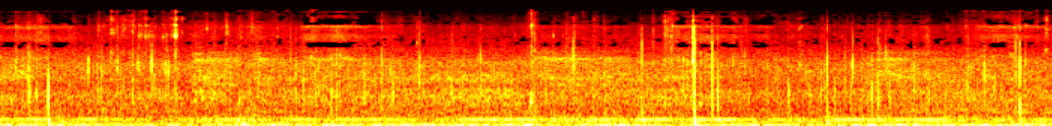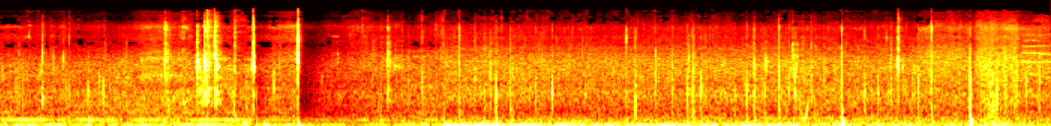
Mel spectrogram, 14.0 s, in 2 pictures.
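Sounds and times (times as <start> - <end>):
cluster of clicks: 0.0 - 13.6
rain pattering: 0.0 - 14.0
raindrops ticking near microphone: 0.0 - 14.0.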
